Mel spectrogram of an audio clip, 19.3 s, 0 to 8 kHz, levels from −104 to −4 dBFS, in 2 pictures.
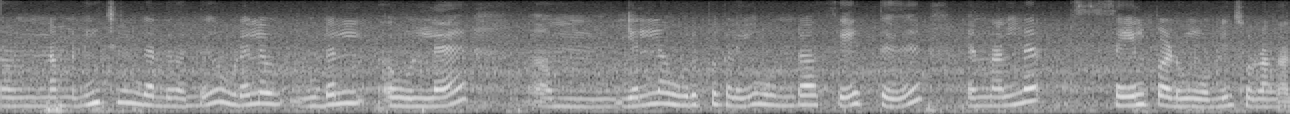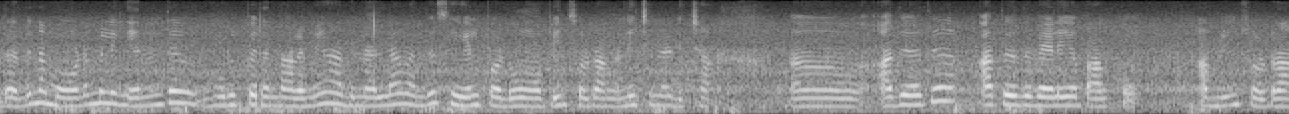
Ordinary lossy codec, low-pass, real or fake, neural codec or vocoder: none; none; real; none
